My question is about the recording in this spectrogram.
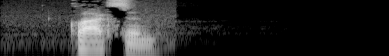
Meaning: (noun) A loud electric alarm or horn, especially as used in automobiles in the early 20th century; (verb) To produce a loud, siren-like wail
- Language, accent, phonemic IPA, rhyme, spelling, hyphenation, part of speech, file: English, General American, /ˈklæksən/, -æksən, klaxon, klax‧on, noun / verb, En-us-klaxon.flac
